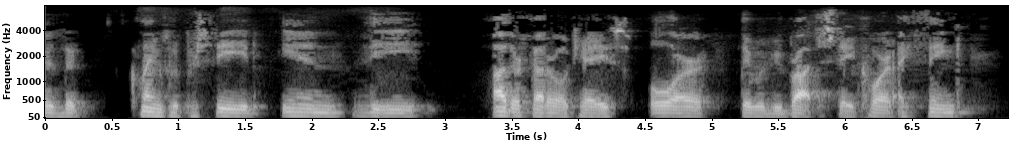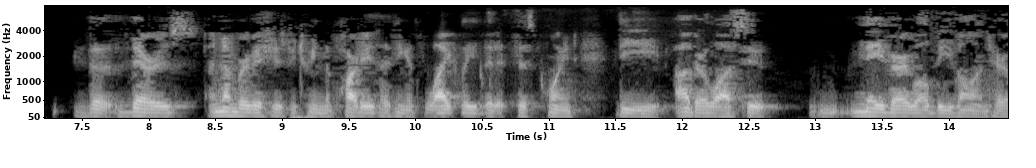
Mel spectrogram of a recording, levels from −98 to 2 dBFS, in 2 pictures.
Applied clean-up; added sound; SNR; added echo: neural mask model Resemble Enhance denoiser.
